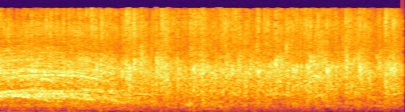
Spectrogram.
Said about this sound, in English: The Tyrone crowd are always annoyingly loud. They are.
